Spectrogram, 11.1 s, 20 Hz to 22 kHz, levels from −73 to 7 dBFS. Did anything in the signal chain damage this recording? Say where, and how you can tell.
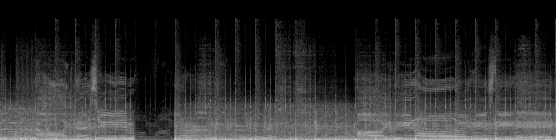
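Yes. From 2.68 to 3.48 s the sound drops about 22 dB to a faint residue, likely one channel inverted in the analogue wiring, so common content cancels when summed to mono.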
